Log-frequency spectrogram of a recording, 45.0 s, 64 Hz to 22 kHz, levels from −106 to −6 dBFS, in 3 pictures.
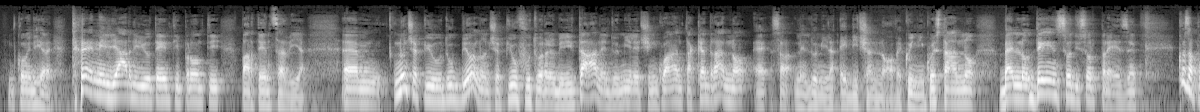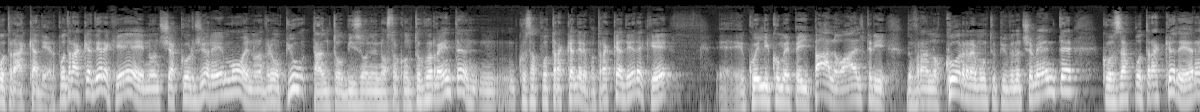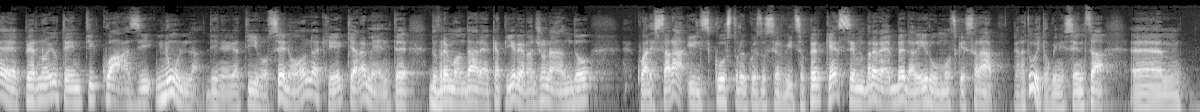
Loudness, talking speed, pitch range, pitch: -18 LUFS, 140 wpm, 95-130 Hz, 110 Hz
